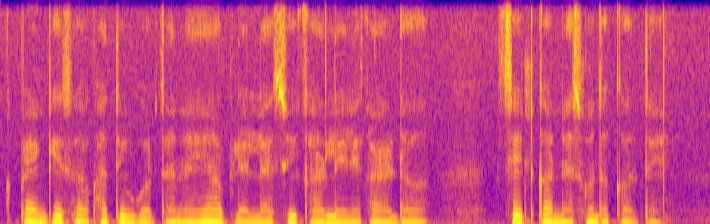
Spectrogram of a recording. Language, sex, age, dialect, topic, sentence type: Marathi, male, 18-24, Varhadi, banking, statement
